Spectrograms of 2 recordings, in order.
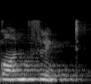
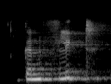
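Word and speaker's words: conflict: है स्क्रीन पे द कॉन्फ्लिक्ट। कॉन्फ्लिक्ट, कॉन्फ्लिक्ट जो है, हमने CON जो हाईलाइटेड है हम उस पर स्ट्रेस दे रहे हैं, कन्फ्लिक्ट नहीं पढ़ रहे हैं, हम बोल रहे हैं कॉन्फ्लिक्ट।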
